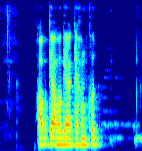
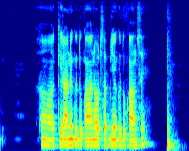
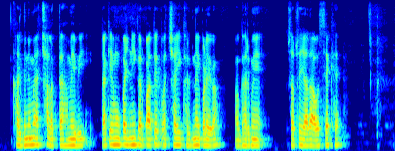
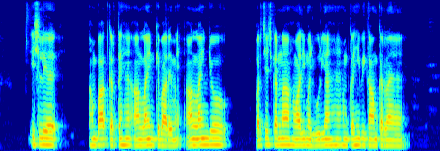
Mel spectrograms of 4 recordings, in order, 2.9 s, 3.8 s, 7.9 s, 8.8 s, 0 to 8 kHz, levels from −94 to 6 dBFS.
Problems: background sounds at intervals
